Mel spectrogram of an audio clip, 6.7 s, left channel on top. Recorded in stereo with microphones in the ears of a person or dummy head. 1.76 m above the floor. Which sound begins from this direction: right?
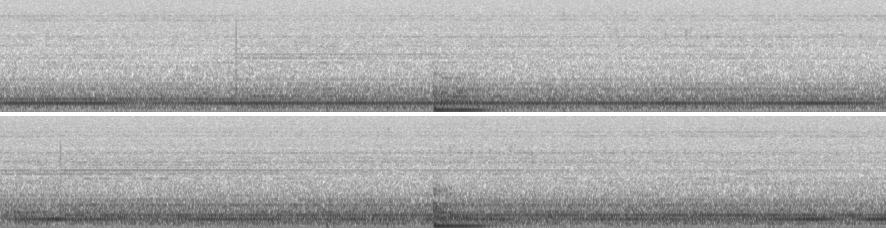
Tapping, at 3.2 s.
